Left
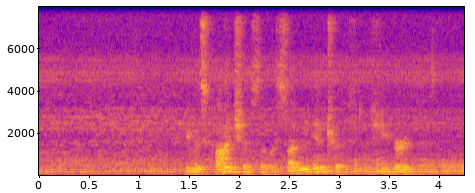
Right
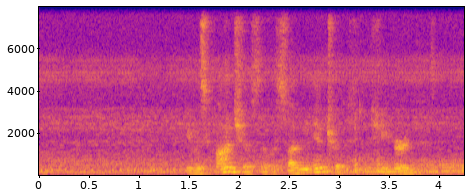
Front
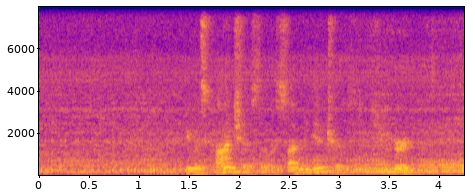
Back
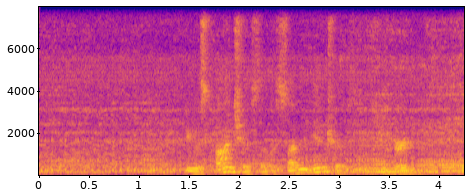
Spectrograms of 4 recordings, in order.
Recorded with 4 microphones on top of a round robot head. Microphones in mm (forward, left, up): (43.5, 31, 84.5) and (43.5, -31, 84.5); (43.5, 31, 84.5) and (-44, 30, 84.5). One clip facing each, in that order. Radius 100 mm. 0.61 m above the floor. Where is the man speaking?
105° left, 1.4 m; by 4.0 s 155° right, 1.2 m.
